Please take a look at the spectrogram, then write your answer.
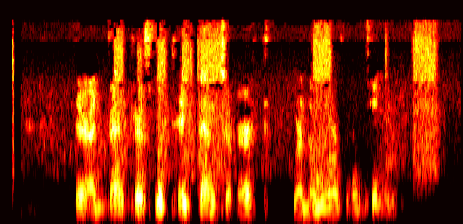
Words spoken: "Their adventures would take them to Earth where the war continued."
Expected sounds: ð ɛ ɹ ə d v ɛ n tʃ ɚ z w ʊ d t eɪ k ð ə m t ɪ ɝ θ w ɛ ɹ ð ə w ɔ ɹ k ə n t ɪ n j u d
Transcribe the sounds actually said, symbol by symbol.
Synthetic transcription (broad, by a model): ð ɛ ɹ ə d v ɛ n tʃ ɚ z w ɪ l t eɪ k ð ə m t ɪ ɝ θ w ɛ ɹ ð ə w ɔ ɹ k ə n t ɪ n j u d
